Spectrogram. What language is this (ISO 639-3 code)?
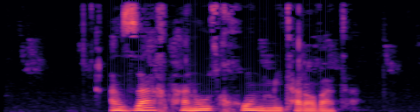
fas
